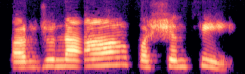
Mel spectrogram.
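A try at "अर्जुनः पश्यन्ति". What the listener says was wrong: Arjunaha Visarga.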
